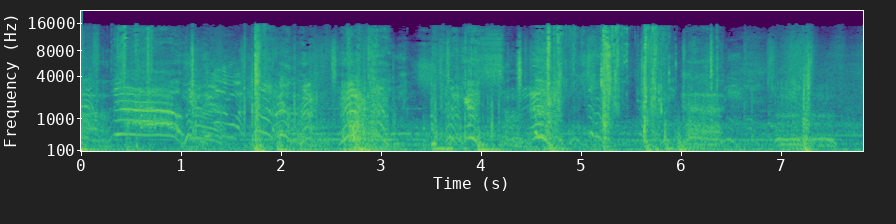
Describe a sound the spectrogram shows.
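A man groans and cries out in pain during a struggle.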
